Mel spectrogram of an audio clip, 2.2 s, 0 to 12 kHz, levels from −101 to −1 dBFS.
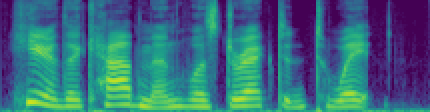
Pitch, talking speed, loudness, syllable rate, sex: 205 Hz, 195 wpm, -19 LUFS, 6.0 syllables/s, female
